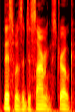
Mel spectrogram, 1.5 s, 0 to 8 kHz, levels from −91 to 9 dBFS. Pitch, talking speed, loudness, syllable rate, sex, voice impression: 95 Hz, 200 wpm, -17 LUFS, 6.0 syllables/s, male, masculine, adult-like, thick, tensed, powerful, slightly hard, clear, fluent, cool, intellectual, slightly friendly, reassuring, wild, lively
